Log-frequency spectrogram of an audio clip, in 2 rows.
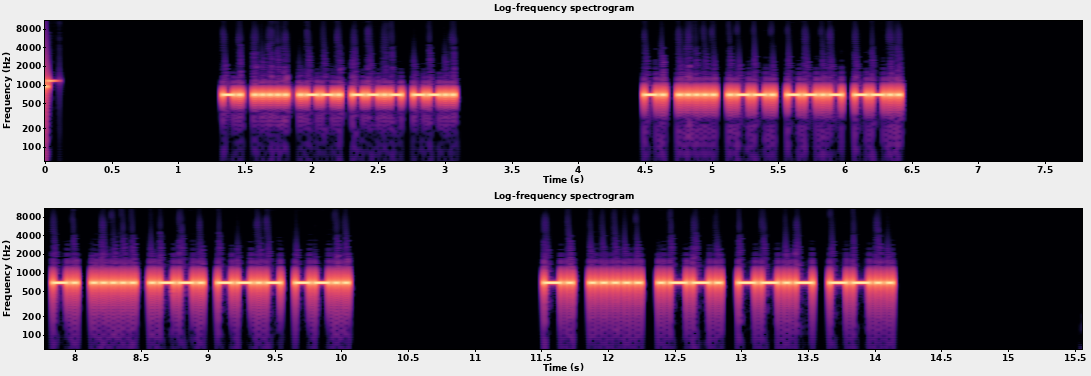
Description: Morse code, heard as a keyed tone, about 32 wpm, 700 Hz. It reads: N5PQZ N5PQZ N5PQZ N5PQZ
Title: Speed Racing - USA 1x3 Call Signs 28wpm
